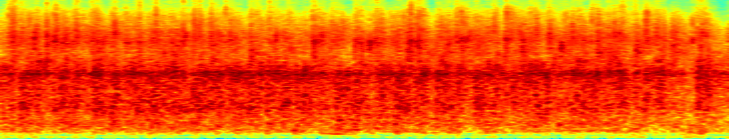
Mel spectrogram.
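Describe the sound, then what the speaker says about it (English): An audience at a county attorney candidate forum applauds steadily, a dense, even wash of clapping from a room of people that holds at the same level throughout. "Please, applause for them as well."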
